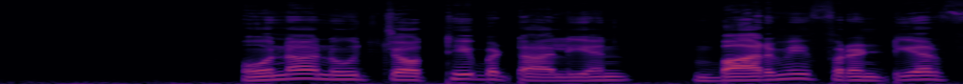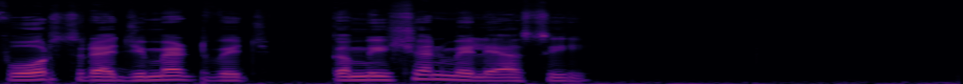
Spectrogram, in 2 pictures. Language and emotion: Punjabi, neutral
